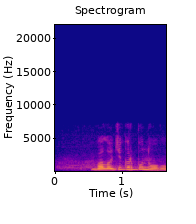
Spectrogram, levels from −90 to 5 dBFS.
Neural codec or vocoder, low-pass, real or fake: none; 7.2 kHz; real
